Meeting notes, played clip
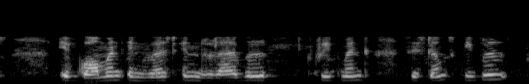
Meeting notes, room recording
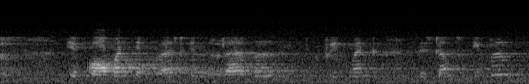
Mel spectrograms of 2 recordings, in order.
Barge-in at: none

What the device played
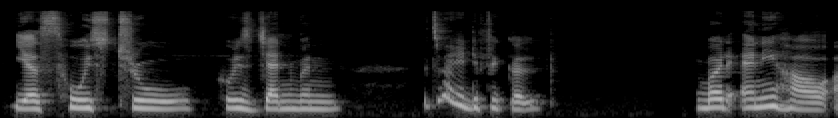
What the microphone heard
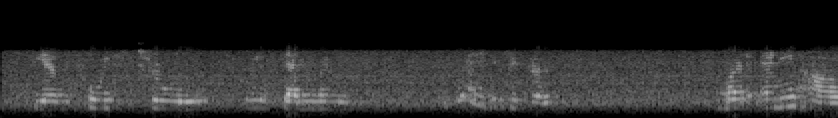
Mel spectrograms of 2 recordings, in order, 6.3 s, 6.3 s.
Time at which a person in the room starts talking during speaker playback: none

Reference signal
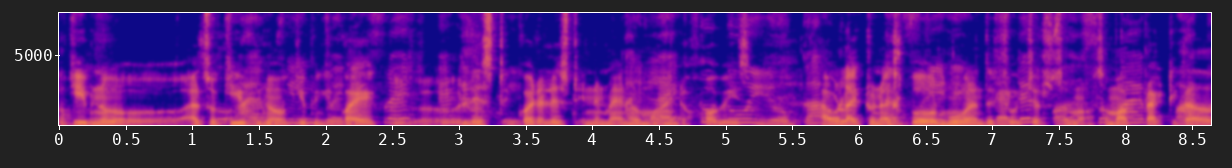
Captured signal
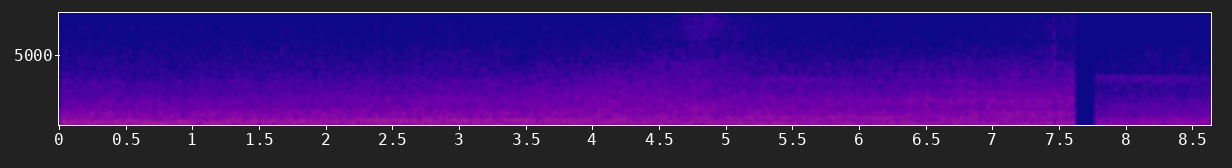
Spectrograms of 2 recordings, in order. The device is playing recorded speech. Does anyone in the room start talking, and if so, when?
none

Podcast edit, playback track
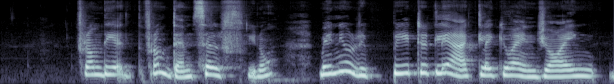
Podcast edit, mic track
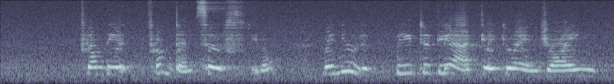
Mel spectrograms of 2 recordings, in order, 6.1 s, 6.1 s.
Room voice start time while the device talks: none

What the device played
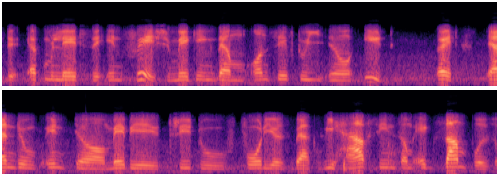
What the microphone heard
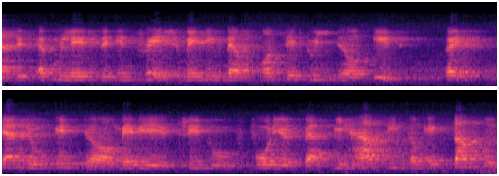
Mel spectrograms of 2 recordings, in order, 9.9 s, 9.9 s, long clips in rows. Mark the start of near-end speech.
none

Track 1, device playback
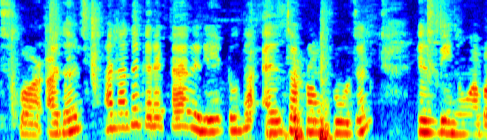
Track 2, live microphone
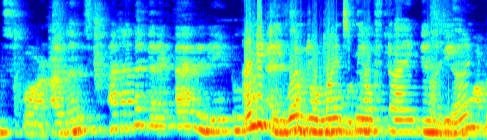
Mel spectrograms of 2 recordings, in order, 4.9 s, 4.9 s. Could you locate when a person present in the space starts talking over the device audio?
2.4 s

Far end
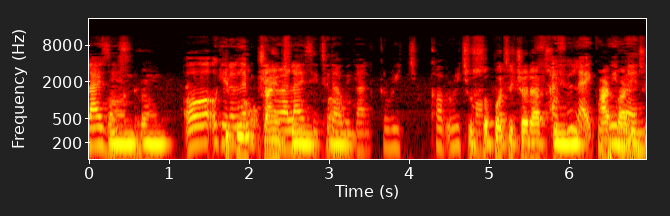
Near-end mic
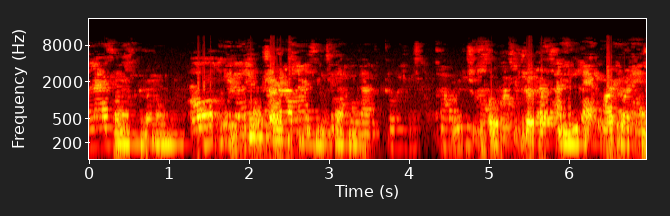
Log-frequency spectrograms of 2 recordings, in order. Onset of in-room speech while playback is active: none

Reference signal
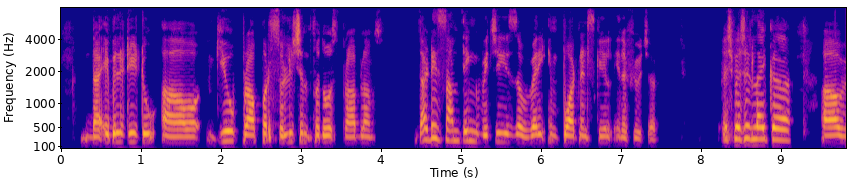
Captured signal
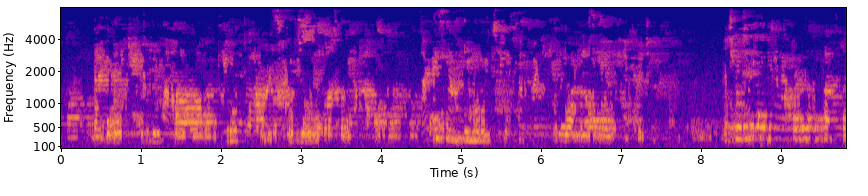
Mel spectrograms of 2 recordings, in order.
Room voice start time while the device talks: none

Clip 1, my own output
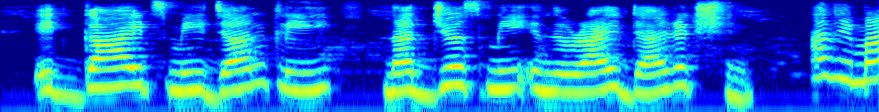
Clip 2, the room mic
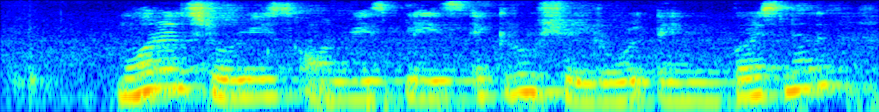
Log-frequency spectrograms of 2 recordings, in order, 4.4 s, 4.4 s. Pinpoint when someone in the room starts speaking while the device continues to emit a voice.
0.6 s

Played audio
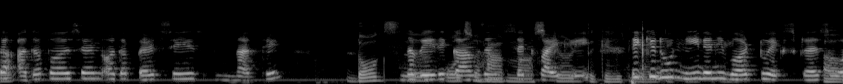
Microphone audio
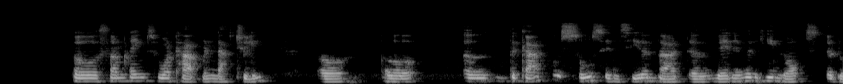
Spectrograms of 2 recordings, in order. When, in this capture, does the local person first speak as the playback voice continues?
0.7 s

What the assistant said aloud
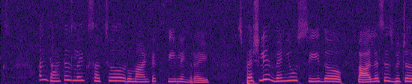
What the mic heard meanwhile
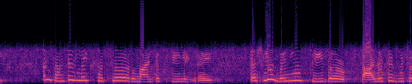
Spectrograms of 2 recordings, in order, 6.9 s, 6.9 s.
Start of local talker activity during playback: none

